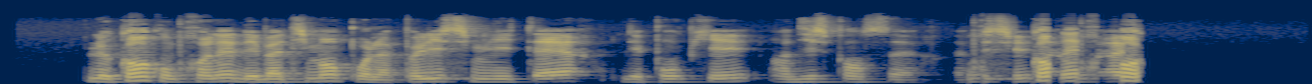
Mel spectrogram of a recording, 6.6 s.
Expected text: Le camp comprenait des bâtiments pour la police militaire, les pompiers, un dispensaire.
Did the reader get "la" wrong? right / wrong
right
